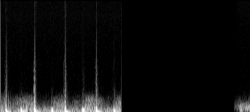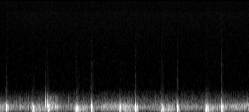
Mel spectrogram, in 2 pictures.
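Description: Regular heartbeats with a soft rushing murmur between the thumps, matching mild pulmonary stenosis.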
